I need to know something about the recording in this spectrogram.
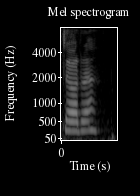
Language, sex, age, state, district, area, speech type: Nepali, female, 30-45, West Bengal, Jalpaiguri, rural, read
